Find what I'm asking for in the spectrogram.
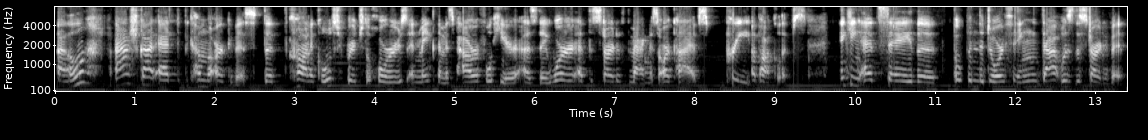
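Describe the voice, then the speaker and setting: A woman playing a blunt, analytical young woman in an audio drama, speaking deliberately. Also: medium pitch, steady tone, bright, forceful tone, faint music behind, rough recording. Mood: serious explaining.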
